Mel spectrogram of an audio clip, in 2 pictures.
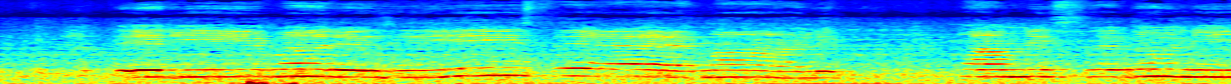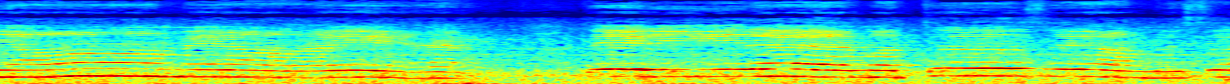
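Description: A young girl singing a prayer solo and unaccompanied, in long held phrases with a slight waver in the held notes. Her voice breaks off briefly for breath about four and nine seconds in.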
